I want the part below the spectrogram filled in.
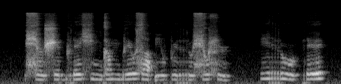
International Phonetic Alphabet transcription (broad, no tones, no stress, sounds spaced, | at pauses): ɕ ɵ ʃ e b ʉ ɾ e ç ɨ ŋ ɡ ɐ m b e u̯ z a ʔ i u̯ p ɨ r u ɕ u ɬ ʉ | i r u | ɾ e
